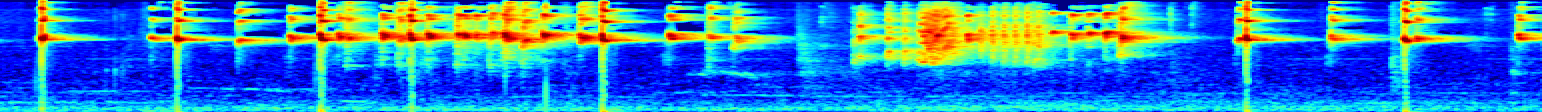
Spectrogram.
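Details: Lovebird song played to provoke other birds: a long chain of high, sharp chirps in quick series, a harsh twittering burst midway, then spaced single chirps.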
